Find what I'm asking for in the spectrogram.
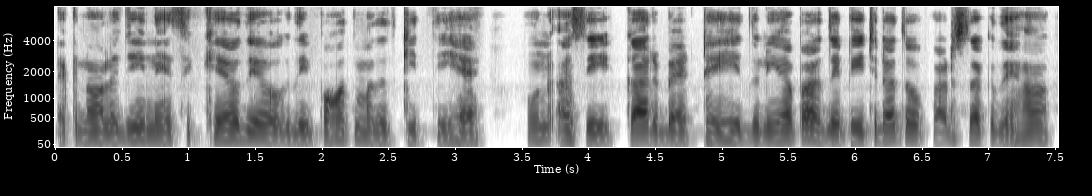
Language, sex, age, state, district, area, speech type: Punjabi, male, 18-30, Punjab, Hoshiarpur, rural, spontaneous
